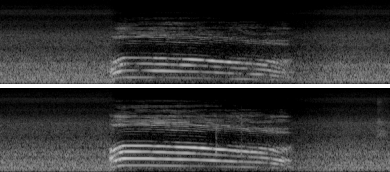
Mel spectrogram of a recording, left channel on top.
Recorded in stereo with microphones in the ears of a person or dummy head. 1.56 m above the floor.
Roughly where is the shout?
Right.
